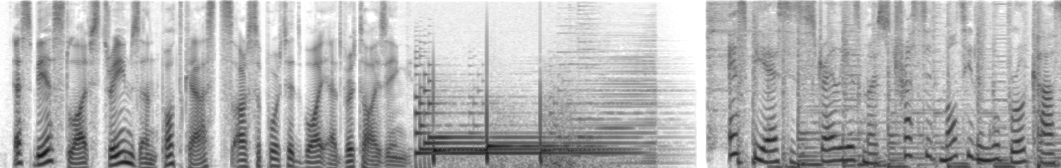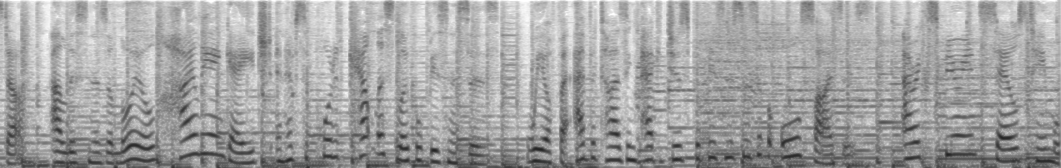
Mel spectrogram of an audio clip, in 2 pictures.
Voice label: gujarati news bulletin; sbs

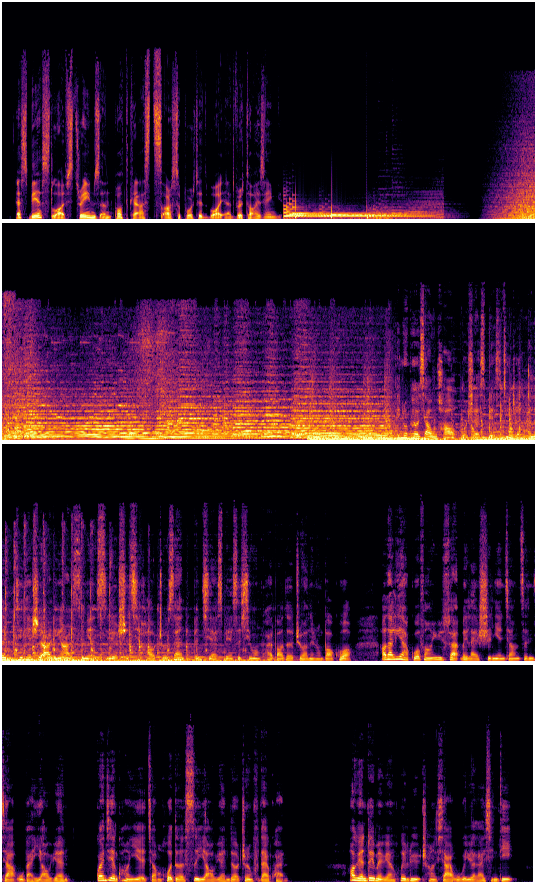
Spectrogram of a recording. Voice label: mandarin newsflash; sbs

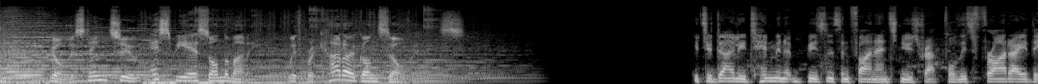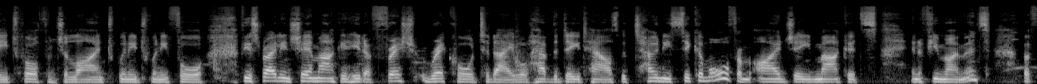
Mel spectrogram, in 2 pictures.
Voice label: english, podcast; sbs; money

